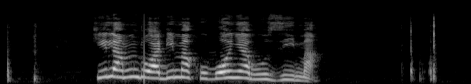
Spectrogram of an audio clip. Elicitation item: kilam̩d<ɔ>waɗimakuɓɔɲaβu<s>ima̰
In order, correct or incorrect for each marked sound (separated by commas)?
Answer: incorrect, incorrect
